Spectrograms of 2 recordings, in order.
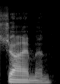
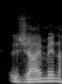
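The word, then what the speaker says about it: Djimon: I don't believe the D is pronounced, so I believe it's Jaimin. Jaimin Hansu.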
